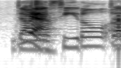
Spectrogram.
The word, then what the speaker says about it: diacetyl: So nicotine, which we're going to talk about, ultra-fine particles that could be inhaled deeply into the lungs, flavorings such as diacetyl. Am I saying that right? I've only ever read it. – Yeah, diacetyl? – Yeah. Diacetyl, yep.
